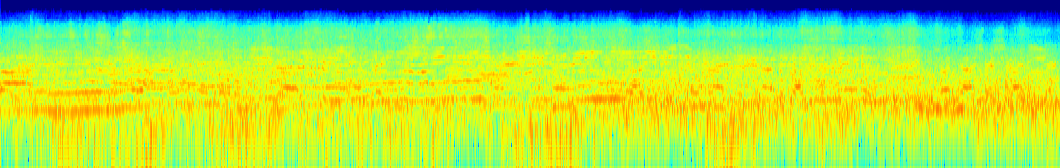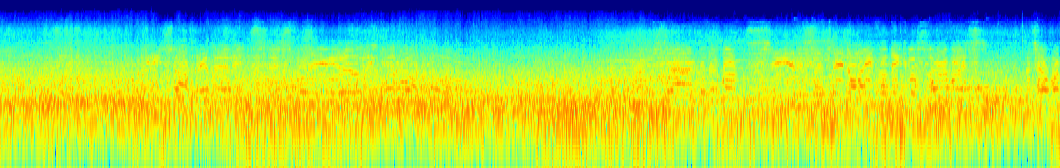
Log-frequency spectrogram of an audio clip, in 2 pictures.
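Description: Racing engines rev and roar loudly, rising and falling in pitch.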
